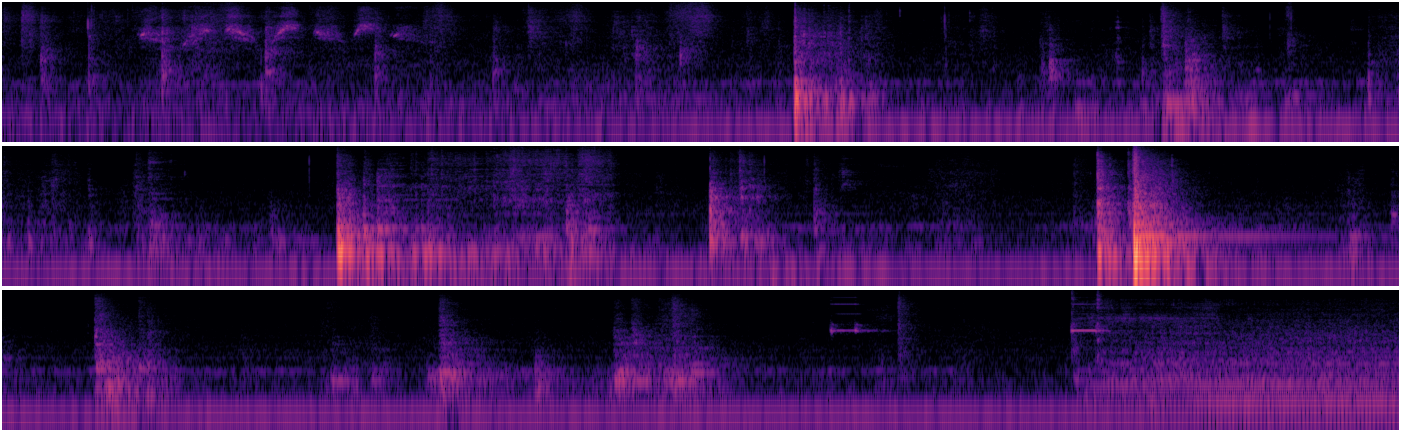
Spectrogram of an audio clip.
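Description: A plastic food container is handled and loaded into an LG microwave oven, giving a run of knocks and clunks, the loudest about two-thirds of the way through. Near the end the keypad beeps twice and the microwave starts, a steady low hum as it begins heating.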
